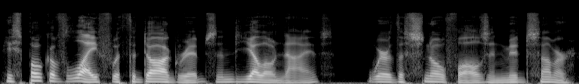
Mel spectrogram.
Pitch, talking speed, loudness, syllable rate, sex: 110 Hz, 175 wpm, -19 LUFS, 4.3 syllables/s, male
